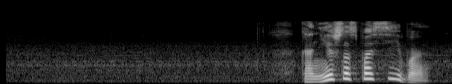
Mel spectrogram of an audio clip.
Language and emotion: Russian, positive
